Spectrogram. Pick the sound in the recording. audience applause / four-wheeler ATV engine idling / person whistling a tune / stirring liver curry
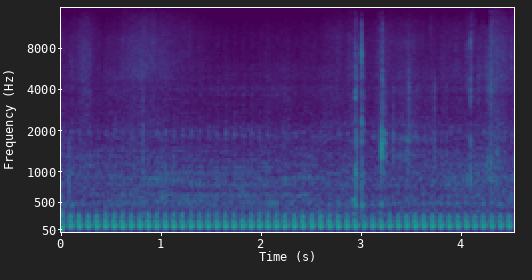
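four-wheeler ATV engine idling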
